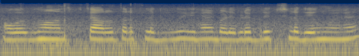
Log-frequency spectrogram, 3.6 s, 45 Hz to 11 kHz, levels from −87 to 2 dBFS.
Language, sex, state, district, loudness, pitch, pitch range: Hindi, female, Punjab, Pathankot, -18 LUFS, 240 Hz, 230-245 Hz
